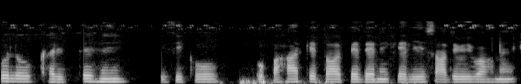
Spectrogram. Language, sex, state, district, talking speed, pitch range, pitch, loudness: Hindi, male, Bihar, Jamui, 185 wpm, 120-130 Hz, 120 Hz, -20 LUFS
